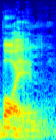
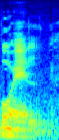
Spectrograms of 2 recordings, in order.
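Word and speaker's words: boil: মানে মানে বাধাই করা বয়েল আমরা অনেকে বলি বয়েল বয়েল হবে না শব্দটির সঠিক উচ্চারণ হবে বয়েল বয়েল মিন ফুটানো বাইট বাইট অর্থ কামড়ানো ব্লেন্ড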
